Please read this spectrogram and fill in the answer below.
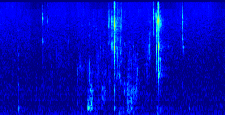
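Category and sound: food or drink, sipping a drink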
